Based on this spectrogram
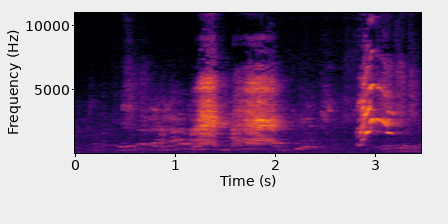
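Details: Alexandrine parakeet kept as a pet indoors: three loud, harsh, broadband squawks, each about half a second long, spaced over three seconds, with faint background noise between them.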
